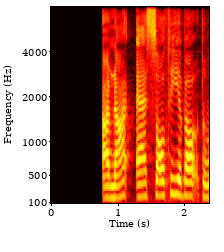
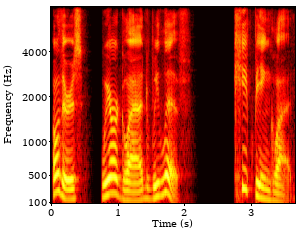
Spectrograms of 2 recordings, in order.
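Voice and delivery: poem reading; 4 semitones lower, much slower than usual. Acted. Reads a haiku.

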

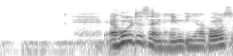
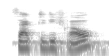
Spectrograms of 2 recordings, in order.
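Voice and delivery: ordinary delivery, nothing marked

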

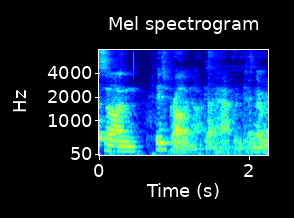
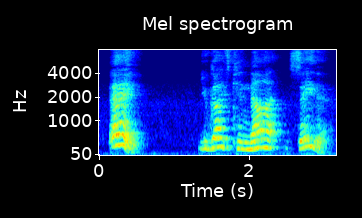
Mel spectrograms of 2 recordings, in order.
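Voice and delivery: put-on higher-pitched telling-off of kids; acted reprimand, pitched up; retold scolding; 9 semitones higher, slower than usual. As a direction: re-enact a stern grown-up warning.

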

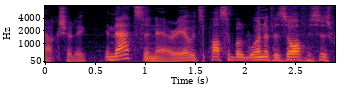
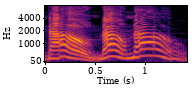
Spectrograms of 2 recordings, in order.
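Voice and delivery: high, pleading no no no; imitating a voice; 9 semitones higher, 5 dB louder, much slower than usual. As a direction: mimic someone's desperate cry. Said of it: "It sounds just like he's saying".

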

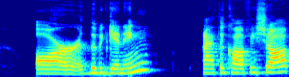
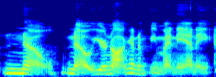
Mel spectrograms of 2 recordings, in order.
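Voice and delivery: much lower mock man's voice, flatly turning her down; gruff refusal; 9 semitones lower, 4 dB quieter than usual. Reader voicing Cade refusing the nanny, deep and flat. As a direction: drop the voice to play the stern father saying no. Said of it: "he was like".

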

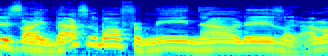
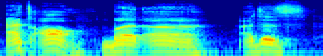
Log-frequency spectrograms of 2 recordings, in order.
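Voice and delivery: ordinary talk, nothing marked

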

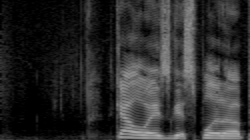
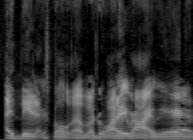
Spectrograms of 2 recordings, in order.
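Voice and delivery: imitation electrolarynx, pitched down; smoker's neck-device voice; 4 semitones lower, 4 dB quieter than usual. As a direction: mimic a longtime smoker talking through a throat device. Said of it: "He's got the fucking neck thing".

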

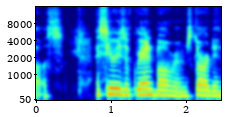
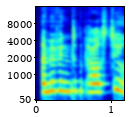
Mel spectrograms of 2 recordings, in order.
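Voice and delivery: high, fast, gushing; excited; 10 semitones higher, 6 dB louder, faster than usual. A narrator's reading. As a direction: rush the happy news out. Clearsight shares exciting news.

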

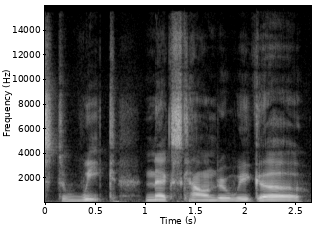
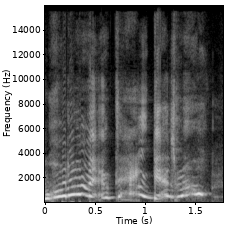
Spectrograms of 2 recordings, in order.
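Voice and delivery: startled high voice. Retold or imitated. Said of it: "I'm like".

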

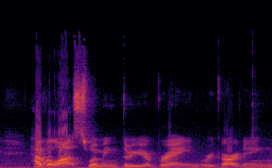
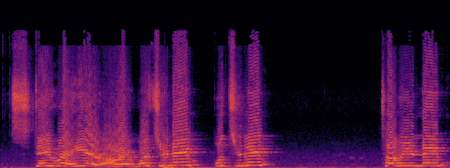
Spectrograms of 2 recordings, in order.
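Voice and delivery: high, loud, rattled interrogation; panicky guard questioning; 9 semitones higher, 4 dB louder than usual. Acted. Guard demanding a name from the stranger, high and frantic. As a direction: demand answers in a pitched-up official voice. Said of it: "He's like".

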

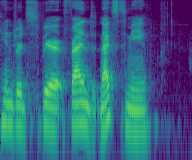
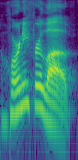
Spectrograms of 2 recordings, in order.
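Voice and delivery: announcer voice; 6 semitones higher, 7 dB louder than usual. Acted. Show title announce.

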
